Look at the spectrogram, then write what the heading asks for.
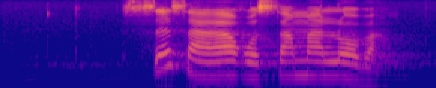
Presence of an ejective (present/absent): absent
